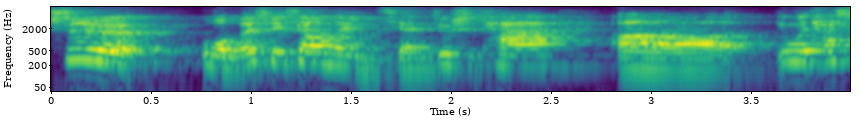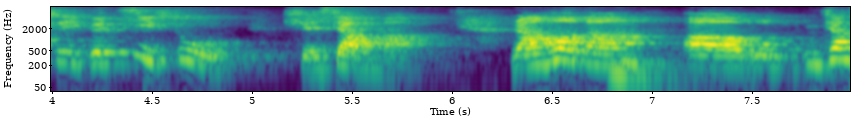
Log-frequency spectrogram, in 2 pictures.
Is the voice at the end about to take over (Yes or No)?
No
